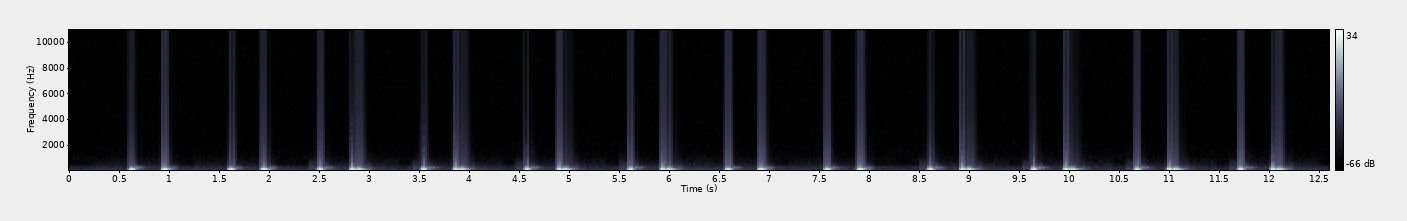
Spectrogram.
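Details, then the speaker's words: Physiological splitting of S2: steady lub-dub heart sounds at about 58 beats a minute, the second sound splitting in two on inspiration. "during expiration the pulmonary valve closes closer to the aortic valve and in some instances it's so close that it's heard as a singular S2 sound let's now have a listen to how physiological splitting would sound"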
